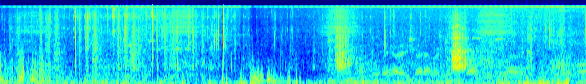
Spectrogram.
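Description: Hoofbeats of a horse loping on soft arena dirt, a steady run of dull thuds, with two short breathy bursts about five and seven seconds in.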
